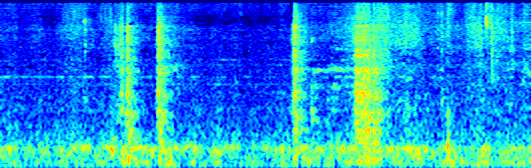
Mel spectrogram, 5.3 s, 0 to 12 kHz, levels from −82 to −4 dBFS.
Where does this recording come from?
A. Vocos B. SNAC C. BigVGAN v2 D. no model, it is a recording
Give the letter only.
D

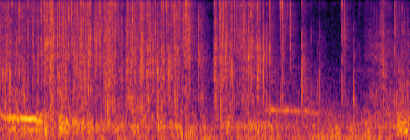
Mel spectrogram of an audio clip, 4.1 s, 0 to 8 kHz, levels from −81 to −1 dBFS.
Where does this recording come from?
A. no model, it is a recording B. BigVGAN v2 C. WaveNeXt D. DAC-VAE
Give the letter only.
A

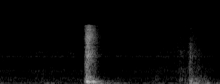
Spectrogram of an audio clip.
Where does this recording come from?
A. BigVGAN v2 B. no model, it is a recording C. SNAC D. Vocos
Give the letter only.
D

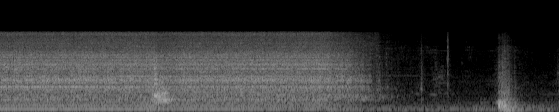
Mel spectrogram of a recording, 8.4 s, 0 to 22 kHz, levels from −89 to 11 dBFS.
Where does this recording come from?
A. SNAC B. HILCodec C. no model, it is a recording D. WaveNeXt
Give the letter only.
C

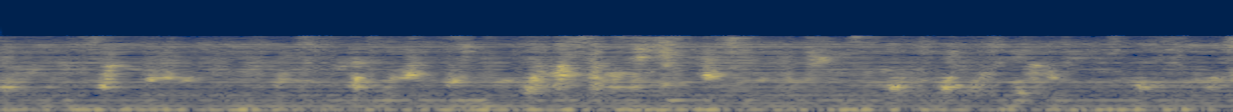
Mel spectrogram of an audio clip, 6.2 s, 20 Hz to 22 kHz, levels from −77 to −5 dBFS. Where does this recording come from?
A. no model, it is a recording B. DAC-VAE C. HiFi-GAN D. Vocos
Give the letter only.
C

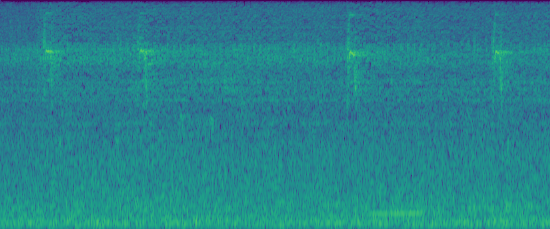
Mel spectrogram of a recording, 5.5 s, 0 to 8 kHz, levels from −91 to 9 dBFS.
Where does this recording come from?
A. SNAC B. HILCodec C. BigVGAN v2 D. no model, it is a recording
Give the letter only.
D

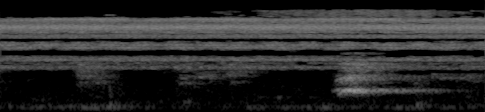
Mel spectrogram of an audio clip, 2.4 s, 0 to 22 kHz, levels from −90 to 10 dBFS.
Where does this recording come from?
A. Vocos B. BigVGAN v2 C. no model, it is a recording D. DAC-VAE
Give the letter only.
A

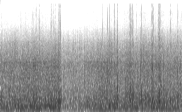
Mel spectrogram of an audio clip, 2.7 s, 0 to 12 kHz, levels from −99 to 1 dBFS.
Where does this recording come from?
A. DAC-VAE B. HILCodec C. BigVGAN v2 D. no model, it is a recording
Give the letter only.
D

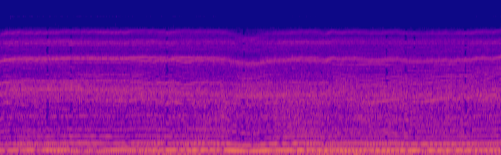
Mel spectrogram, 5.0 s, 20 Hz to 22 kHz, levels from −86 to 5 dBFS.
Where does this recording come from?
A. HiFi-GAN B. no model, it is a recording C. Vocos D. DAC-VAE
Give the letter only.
B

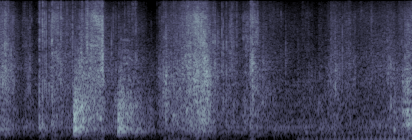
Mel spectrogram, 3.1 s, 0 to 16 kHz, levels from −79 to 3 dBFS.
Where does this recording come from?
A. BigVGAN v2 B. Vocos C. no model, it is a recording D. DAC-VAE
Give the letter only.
C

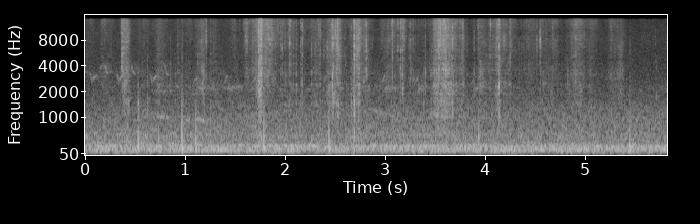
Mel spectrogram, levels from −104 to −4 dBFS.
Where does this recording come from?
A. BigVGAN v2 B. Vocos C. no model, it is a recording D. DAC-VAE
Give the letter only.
A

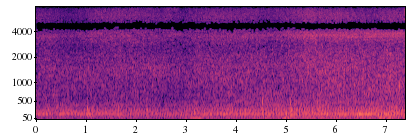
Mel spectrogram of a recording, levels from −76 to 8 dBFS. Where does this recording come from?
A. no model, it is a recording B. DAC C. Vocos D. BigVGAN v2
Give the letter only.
A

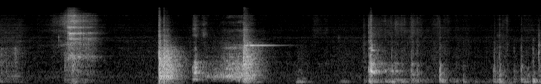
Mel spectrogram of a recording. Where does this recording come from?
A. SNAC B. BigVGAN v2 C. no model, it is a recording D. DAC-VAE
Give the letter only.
D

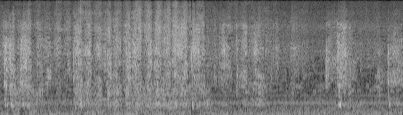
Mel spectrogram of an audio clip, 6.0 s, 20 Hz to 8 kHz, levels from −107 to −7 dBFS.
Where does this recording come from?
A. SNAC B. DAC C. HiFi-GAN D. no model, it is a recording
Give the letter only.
D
